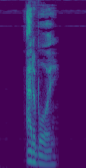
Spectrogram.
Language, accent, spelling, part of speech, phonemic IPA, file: English, Australia, attaboy, interjection / noun, /ˈætəˌbɔɪ/, En-au-attaboy.ogg
- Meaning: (interjection) Used to show encouragement or approval to a boy, man, or male animal; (noun) A cry of encouragement; an accolade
